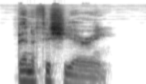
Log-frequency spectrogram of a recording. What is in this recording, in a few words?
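"beneficiary", Australian English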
